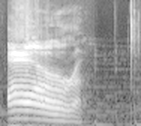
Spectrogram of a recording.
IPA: r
